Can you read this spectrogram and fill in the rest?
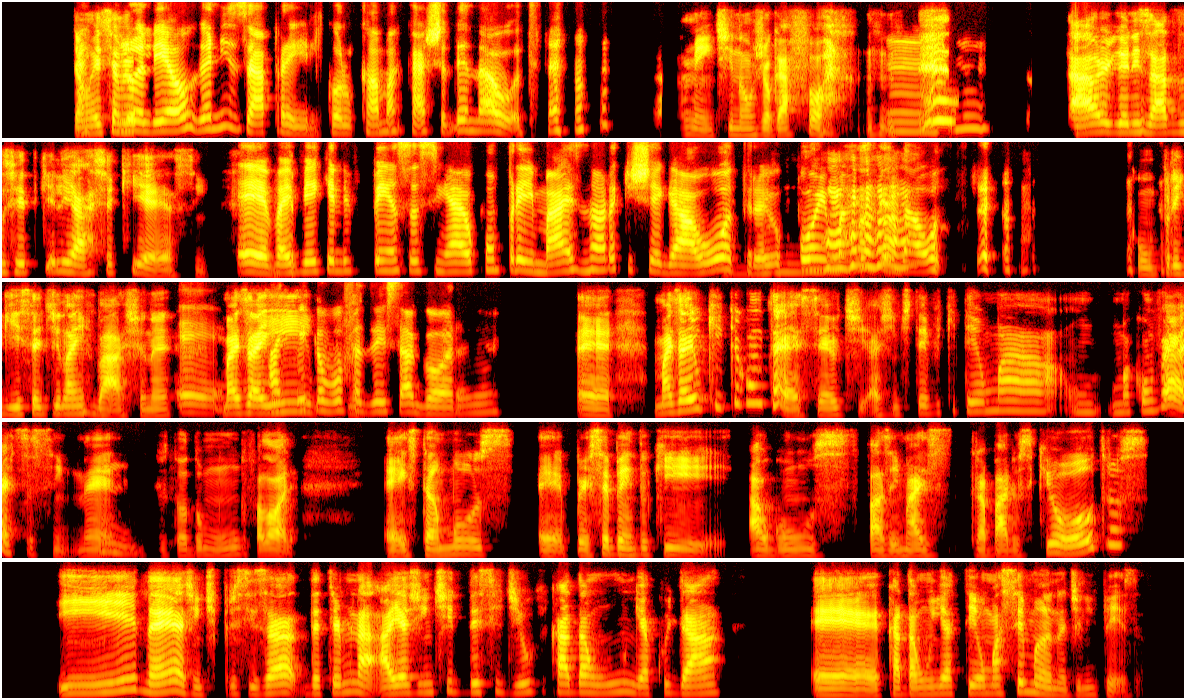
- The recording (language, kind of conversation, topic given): Portuguese, podcast, Como falar sobre tarefas domésticas sem brigar?
- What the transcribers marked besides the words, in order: tapping; laugh; laughing while speaking: "fo"; laugh; laughing while speaking: "outra"; laugh; other background noise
